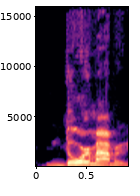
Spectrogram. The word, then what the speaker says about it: Dormammu: Dormammu, yes.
